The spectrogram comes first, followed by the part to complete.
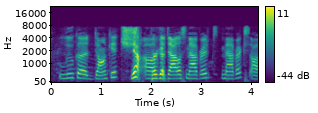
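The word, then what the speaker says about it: Dončić: to, correct me if I do pronounce his name wrong. I believe it's Luka Doncic, very good.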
